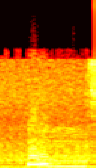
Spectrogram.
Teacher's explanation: قم میم ساکن اس کے بعد حرف با اور میم کے علاوہ فا رہا ہے، یہاں پر اظہار شفوی کا قاعدہ ہے، یعنی غنہ نہیں کریں گے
